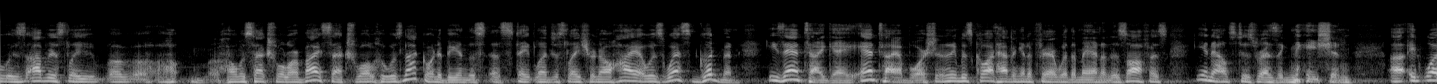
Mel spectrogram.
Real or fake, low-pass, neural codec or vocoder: real; 7.2 kHz; none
